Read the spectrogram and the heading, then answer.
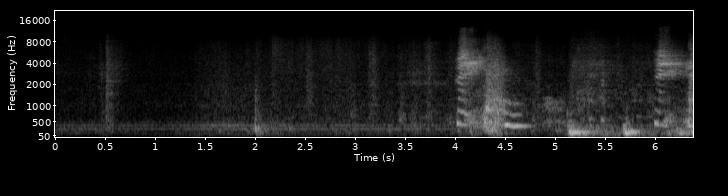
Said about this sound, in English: She's been sneezing all day, every day, since January the 13th. In July, after 194 days, she broke the world record. I like the noise of the sneeze quite a lot.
